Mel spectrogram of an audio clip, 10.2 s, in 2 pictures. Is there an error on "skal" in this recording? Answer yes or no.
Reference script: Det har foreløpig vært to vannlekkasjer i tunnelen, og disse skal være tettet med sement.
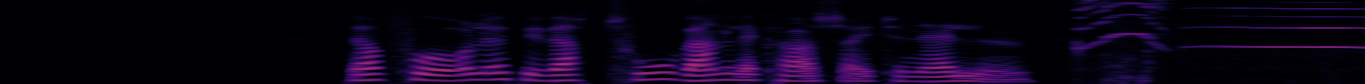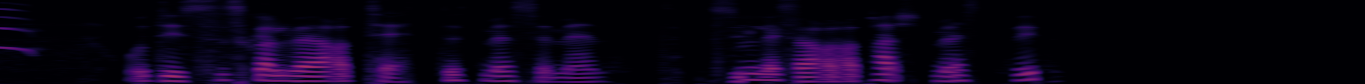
no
